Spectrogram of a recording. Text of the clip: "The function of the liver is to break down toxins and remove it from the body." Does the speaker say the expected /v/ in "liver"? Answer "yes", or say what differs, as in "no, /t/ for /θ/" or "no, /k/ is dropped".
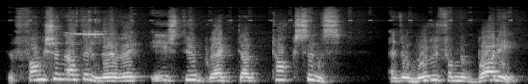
yes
